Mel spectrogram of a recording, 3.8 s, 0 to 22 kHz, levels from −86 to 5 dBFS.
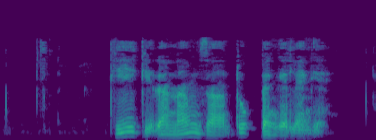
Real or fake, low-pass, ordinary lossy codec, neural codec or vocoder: fake; 7.2 kHz; MP3, 32 kbps; codec, 16 kHz, 16 kbps, FreqCodec, larger model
